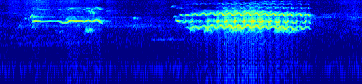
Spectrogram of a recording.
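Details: Black kite begging: a couple of thin whistled notes, then a loud, quavering, tremulous whine of over a second over a low background hum.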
